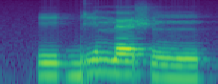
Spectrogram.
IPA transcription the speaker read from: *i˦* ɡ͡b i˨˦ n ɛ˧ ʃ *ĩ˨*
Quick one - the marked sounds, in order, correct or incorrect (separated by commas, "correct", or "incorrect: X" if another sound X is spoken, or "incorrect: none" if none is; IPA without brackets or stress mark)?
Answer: incorrect: i˨, correct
